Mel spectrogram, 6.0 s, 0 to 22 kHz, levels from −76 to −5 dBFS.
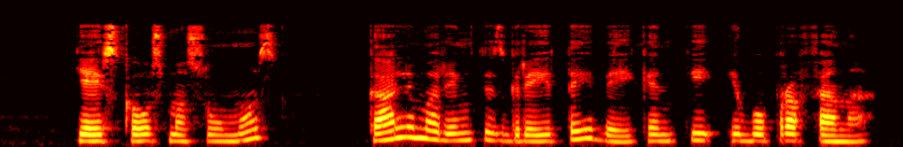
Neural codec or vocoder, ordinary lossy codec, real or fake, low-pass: none; MP3, 48 kbps; real; 10.8 kHz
